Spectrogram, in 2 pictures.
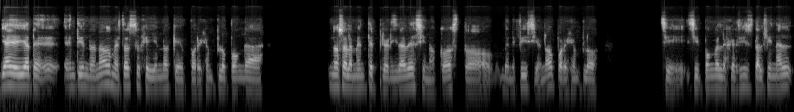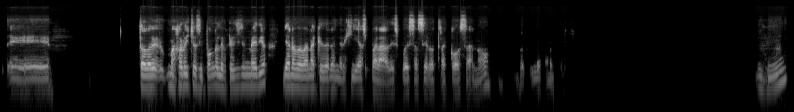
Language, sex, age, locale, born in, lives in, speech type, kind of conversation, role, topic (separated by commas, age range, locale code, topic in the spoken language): Spanish, male, 30-34, es-MX, Mexico, Mexico, conversation, advice, user, ¿Cómo sueles procrastinar antes de empezar tareas importantes?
